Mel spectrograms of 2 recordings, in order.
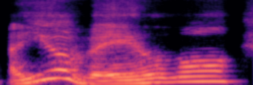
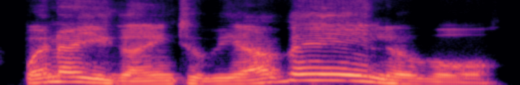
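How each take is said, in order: First: High question, AVAILABLE climbing to the end; keeps going up. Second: Arch the pitch over AVAILABLE and drop it; goes up and down. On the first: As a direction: keep the pitch rising through AVAILABLE, no fall. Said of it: "It just keeps going up". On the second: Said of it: "it just goes up and down". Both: Shown as a demonstration.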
